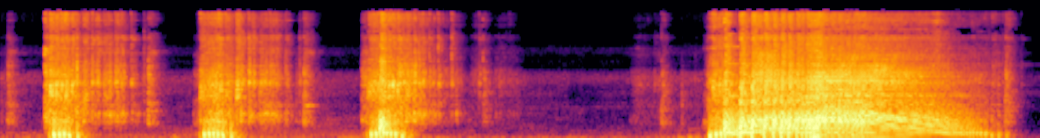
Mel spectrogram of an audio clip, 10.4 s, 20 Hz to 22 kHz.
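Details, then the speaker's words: McCulloch Super Pro 125c chainsaw first fire after cleaning, new intake boot and new old stock muffler (leaking, gasket pending), primed down the carb, decompression on: three pops as it catches, clean rev and fall back; starts and revs freely, some smoke. "So had a little bit too much down there, one smoke. So all right, sounds pretty good."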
